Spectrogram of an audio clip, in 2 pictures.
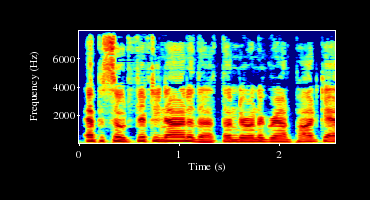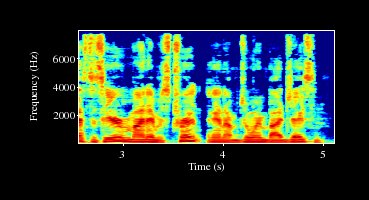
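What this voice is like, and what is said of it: Voice slightly off from illness. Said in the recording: “my voice is still a little out of it like it was last episode ... I had a relapse”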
